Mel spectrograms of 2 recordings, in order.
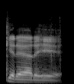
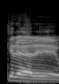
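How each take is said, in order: First: Mock shooing. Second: Louder mock shout to shoo the bird. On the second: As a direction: bellow it at the bird in jest. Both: Shooing the loud bird away.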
